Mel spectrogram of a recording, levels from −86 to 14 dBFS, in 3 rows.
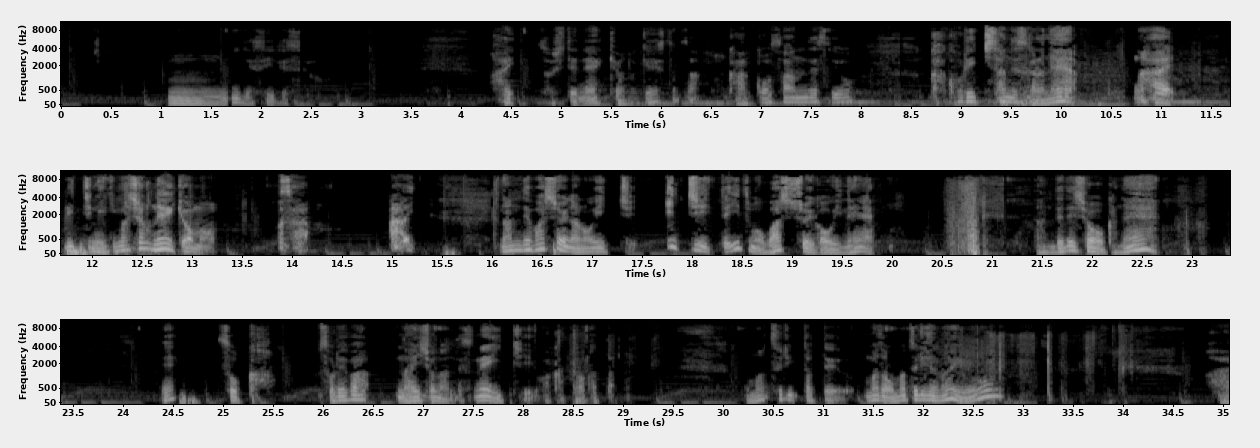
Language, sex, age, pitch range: Japanese, male, 50-69, 80-120 Hz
